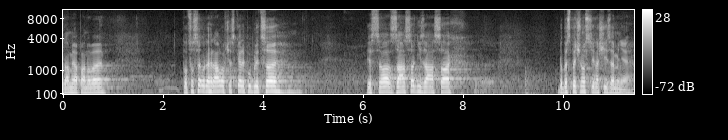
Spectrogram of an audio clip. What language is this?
Czech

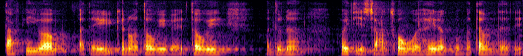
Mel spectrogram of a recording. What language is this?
Manipuri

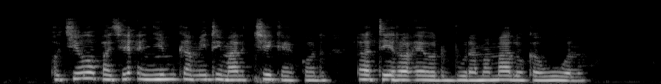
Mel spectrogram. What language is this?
Luo (Kenya and Tanzania)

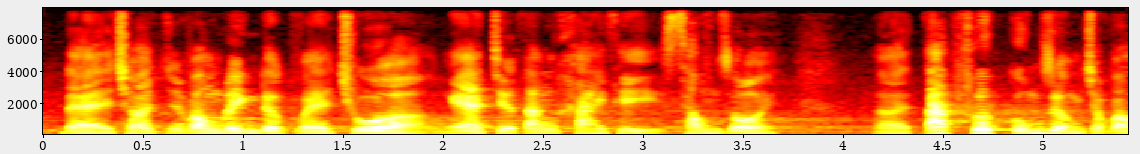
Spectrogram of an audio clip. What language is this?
Vietnamese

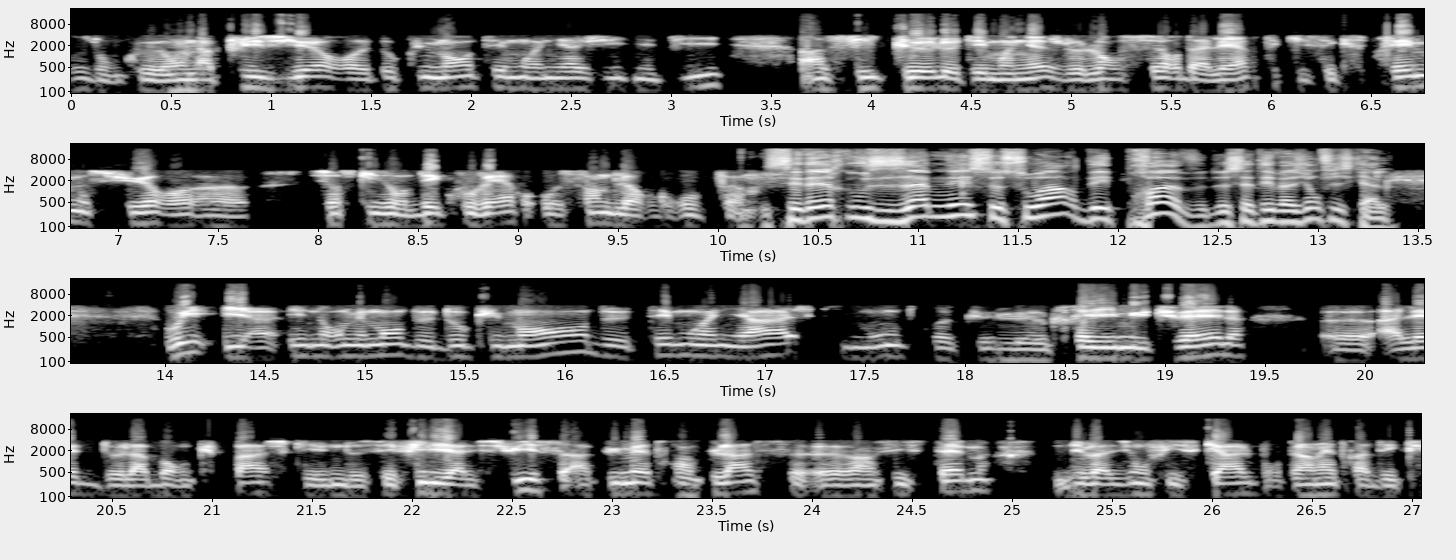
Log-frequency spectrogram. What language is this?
French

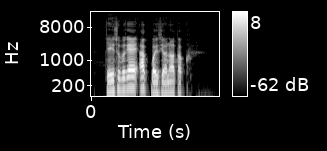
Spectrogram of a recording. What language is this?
Kalenjin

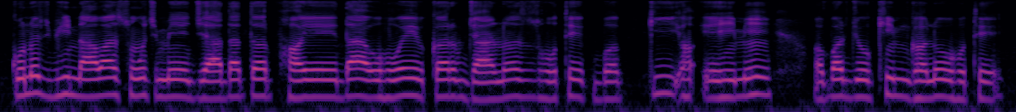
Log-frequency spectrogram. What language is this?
Chhattisgarhi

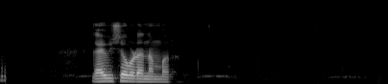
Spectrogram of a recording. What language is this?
Nepali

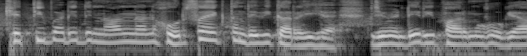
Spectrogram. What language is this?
Punjabi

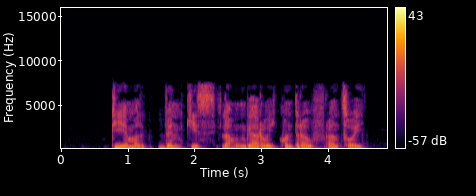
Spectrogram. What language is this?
Esperanto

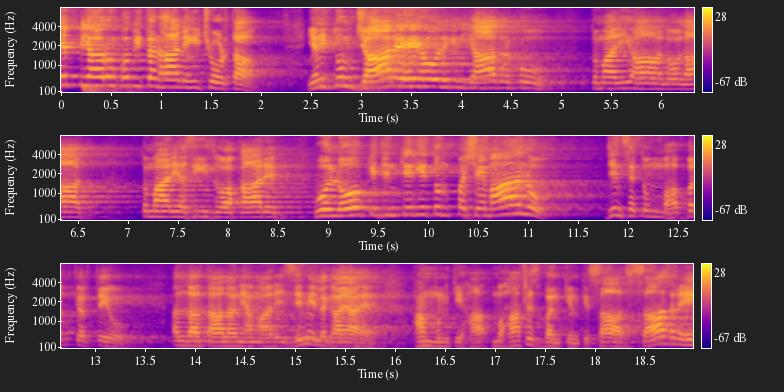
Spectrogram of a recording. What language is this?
Hindi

